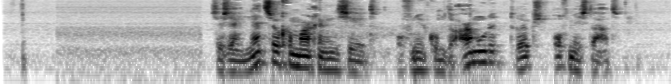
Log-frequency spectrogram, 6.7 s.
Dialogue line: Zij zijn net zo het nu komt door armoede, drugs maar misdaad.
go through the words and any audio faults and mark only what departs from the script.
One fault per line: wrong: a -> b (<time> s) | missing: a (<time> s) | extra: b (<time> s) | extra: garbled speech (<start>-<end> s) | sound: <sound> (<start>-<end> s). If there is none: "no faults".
extra: gemarginaliseerd of (2.8 s)
wrong: maar -> of (5.5 s)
